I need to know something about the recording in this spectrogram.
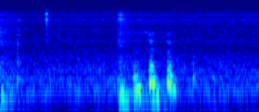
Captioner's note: laughter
